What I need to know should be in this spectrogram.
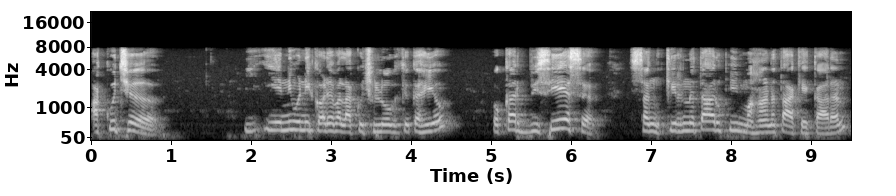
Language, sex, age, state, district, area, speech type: Maithili, male, 30-45, Bihar, Madhubani, rural, spontaneous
